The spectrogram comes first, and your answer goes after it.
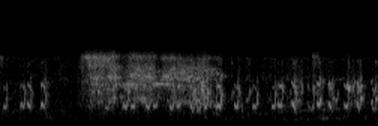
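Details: Three pet guinea pigs, Mayumi, Archie and Miyuki, noisy during floor time: a dense burst of overlapping squeals in the middle, framed by short repeated chirping wheeks in quick, uneven runs.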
